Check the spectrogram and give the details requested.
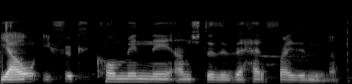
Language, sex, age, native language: Icelandic, male, 15, Icelandic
